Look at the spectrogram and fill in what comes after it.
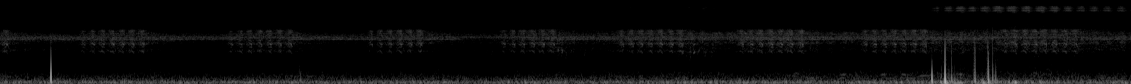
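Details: Cicadas, along with other bugs, give a steady high buzzing drone with pulsed buzzy bursts repeating about once a second, on a peaceful summer twilight under a crescent moon in July 2022.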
